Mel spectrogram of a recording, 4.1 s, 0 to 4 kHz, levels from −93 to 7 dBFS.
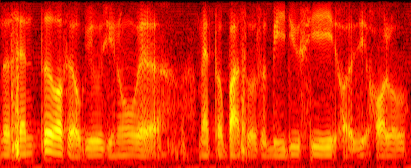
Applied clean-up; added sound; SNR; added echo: none; none; none; none.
